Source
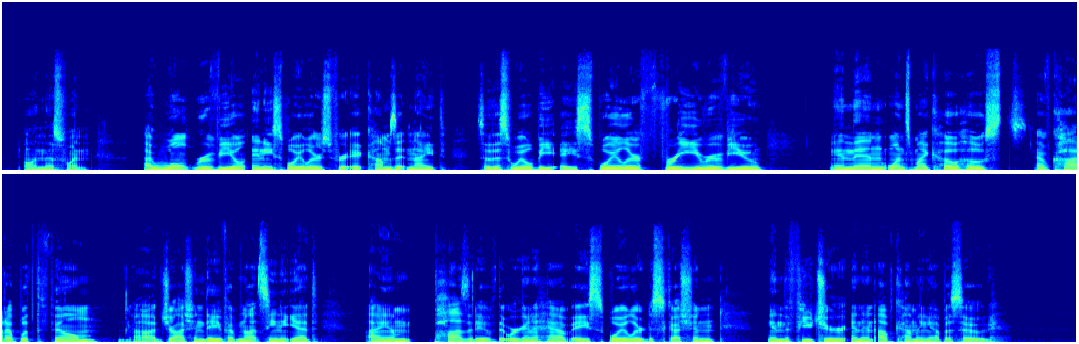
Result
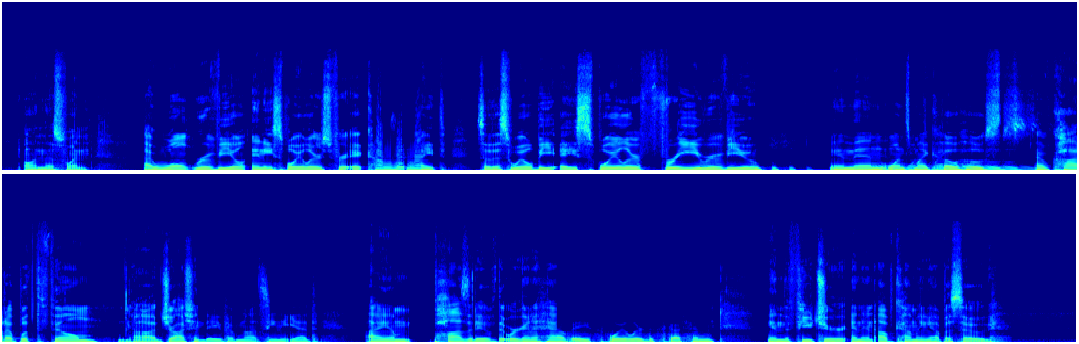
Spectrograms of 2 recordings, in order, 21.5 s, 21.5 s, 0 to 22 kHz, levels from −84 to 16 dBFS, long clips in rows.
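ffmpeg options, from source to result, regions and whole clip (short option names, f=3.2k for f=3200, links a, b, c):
-filter_complex "[0:a]asettb=1/sr,asplit=3[a][b][c];[a]atrim=end=3.704[d];[b]atrim=start=3.7:end=4.2,asetpts=PTS-STARTPTS,afade=t=in:d=0.004:c=qsin,afade=t=out:st=0.496:d=0.004:c=qsin,lowpass=f=1.4k:t=q:w=1.9,aeval=exprs='(tanh(79.4*val(0)+0.55)-tanh(0.55))/79.4':c=same[e];[c]atrim=start=4.196[f];[d][e]acrossfade=d=0.004:c1=hsin:c2=qsin[g];[g][f]acrossfade=d=0.004:c1=qsin:c2=hsin,asettb=1/sr,asplit=3[h][i][j];[h]atrim=end=7.534[k];[i]atrim=start=7.53:end=10.53,asetpts=PTS-STARTPTS,afade=t=in:d=0.004:c=qsin,afade=t=out:st=2.996:d=0.004:c=qsin,tiltshelf=f=740:g=6.5,aecho=1:1:173|346|519:0.158|0.0444|0.0124,atrim=end_sample=132300[l];[j]atrim=start=10.526[m];[k][l]acrossfade=d=0.004:c1=hsin:c2=qsin[n];[n][m]acrossfade=d=0.004:c1=qsin:c2=hsin,asettb=1/sr,asplit=3[o][p][q];[o]atrim=end=12.714[r];[p]atrim=start=12.71:end=14.43,asetpts=PTS-STARTPTS,afade=t=in:d=0.004:c=qsin,afade=t=out:st=1.716:d=0.004:c=qsin,lowpass=2.2k,acompressor=threshold=-37dB:ratio=10:attack=3.2:release=140:knee=1:detection=peak[s];[q]atrim=start=14.426[t];[r][s]acrossfade=d=0.004:c1=hsin:c2=qsin[u];[u][t]acrossfade=d=0.004:c1=qsin:c2=hsin,asettb=1/sr,asplit=3[v][w][x];[v]atrim=end=16.294[y];[w]atrim=start=16.29:end=17.85,asetpts=PTS-STARTPTS,afade=t=in:d=0.004:c=qsin,afade=t=out:st=1.556:d=0.004:c=qsin,aeval=exprs='val(0)+0.5*0.00631*sgn(val(0))':c=same,lowpass=f=1.2k:w=0.5412,lowpass=f=1.2k:w=1.3066[z];[x]atrim=start=17.846[aa];[y][z]acrossfade=d=0.004:c1=hsin:c2=qsin[ab];[ab][aa]acrossfade=d=0.004:c1=qsin:c2=hsin,equalizer=f=1.5k:t=o:w=0.41:g=-14.5,acompressor=threshold=-36dB:ratio=2.5,volume=1.5dB"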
